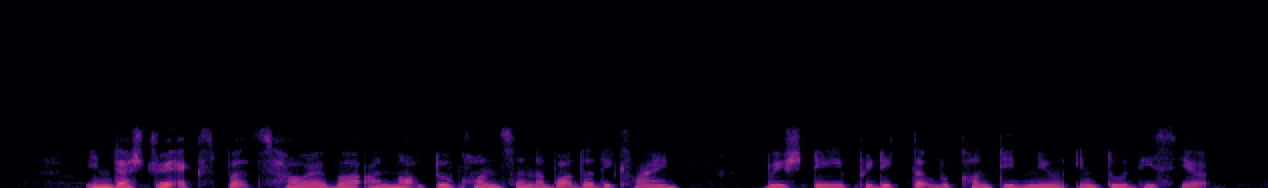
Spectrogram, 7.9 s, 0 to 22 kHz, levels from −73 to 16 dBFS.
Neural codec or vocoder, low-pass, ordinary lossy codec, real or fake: none; 7.2 kHz; Opus, 16 kbps; real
